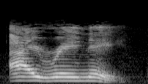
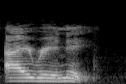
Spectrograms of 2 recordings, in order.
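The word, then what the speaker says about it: irene (εἰρήνη): The Greek word is irene. It's pronounced irene. Not the way I pronounce it, it's spelled. That's the way you pronounce it. Irene.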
